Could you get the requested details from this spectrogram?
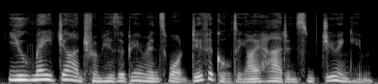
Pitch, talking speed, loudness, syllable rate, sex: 160 Hz, 205 wpm, -17 LUFS, 5.7 syllables/s, female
